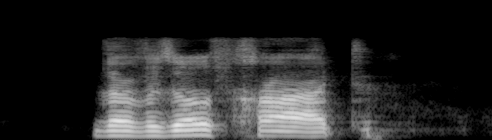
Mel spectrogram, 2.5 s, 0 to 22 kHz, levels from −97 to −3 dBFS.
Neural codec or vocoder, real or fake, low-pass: codec, 24 kHz, 1 kbps, SNAC; fake; 7.2 kHz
